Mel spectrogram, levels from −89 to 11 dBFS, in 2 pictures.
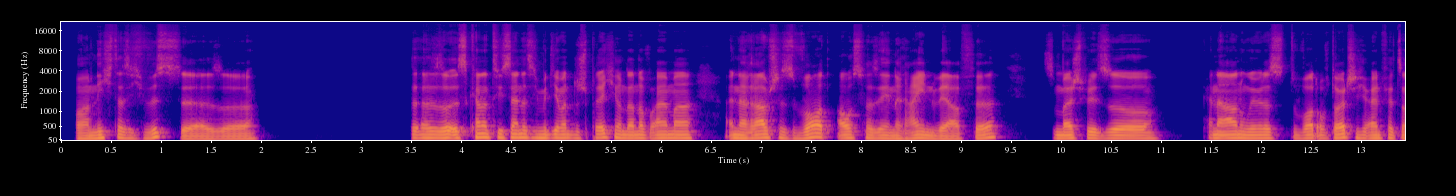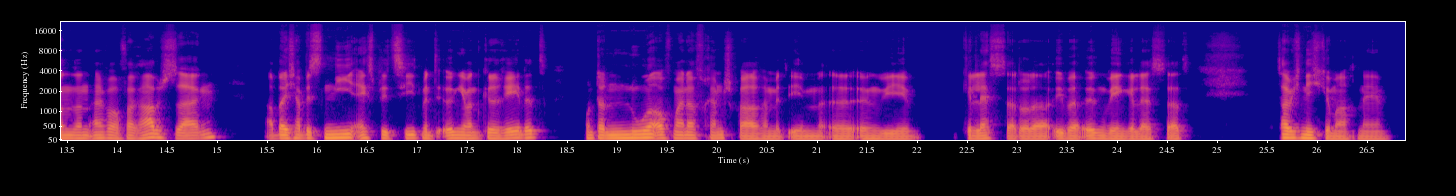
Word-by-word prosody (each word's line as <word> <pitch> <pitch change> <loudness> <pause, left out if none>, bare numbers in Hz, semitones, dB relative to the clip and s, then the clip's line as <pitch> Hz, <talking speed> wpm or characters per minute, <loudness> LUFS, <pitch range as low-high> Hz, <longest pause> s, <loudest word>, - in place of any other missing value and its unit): Oh, 90 0 0
nicht, 105 +4 0
dass 105 -3 0
ich 95 0 -8
wüsste, 110 -8 -1
also 80 +1 -1 1.5
Also, 110 0 +3
es 105 0 +1
kann 125 - +3
natürlich 120 -2 0
sein, 120 -1 +2
dass 115 -2 0
ich 110 - -3
mit 110 -1 0
jemandem 110 -2 0
spreche 115 +3 -1
und 110 - +1
dann 105 0 +2
auf 100 -2 -1
einmal 105 +1 +1 0.3
ein 105 +1 0
arabisches 105 -2 +1
Wort 130 +6 +3
aus 105 +2 0
Versehen 95 -3 -1
reinwerfe. 95 +4 0 0.4
Zum 100 - -4
Beispiel 100 +1 +2
so, 95 0 +1 0.4
keine 105 -1 -1
Ahnung, 105 0 +3
wenn 100 - +2
mir 100 - +1
das 100 0 -2
d 100 - -9
Wort 105 +2 +1
auf 100 -1 -4
Deutsch 115 +4 +2
nicht 105 0 -2
einfällt, 100 0 -1
sondern 100 -2 -1
einfach 100 +1 0
auf 90 0 -3
Arabisch 115 +5 +1
sagen. 105 +8 -1 0.4
Aber 95 +2 +2
ich 100 +2 0
habe 105 0 +1
jetzt 105 +2 -4
nie 115 +2 +5
explizit 105 0 -2
mit 95 -4 -3
irgendjemand 95 -1 +1
geredet 110 +5 +1 0.3
und 100 -1 -4
dann 100 +1 +4
nur 115 +2 +6
auf 100 +1 +1
meiner 100 -1 +1
Fremdsprache 95 -4 -3
mit 80 -2 -6
ihm, 80 0 -2
äh, - - -6 0.3
irgendwie 85 -1 -2 0.4
gelästert 90 -1 -2
oder 85 0 +1
über 90 -2 0
irgendwen 85 -3 0
gelästert. 80 +1 -3 0.9
Das 115 - +1
habe 110 - +6
ich 110 - -3
nicht 100 -1 +3
gemacht, 80 -2 -3
ne. 80 -1 -6
100 Hz, 165 wpm, -22 LUFS, 90-105 Hz, 1.5 s, nur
